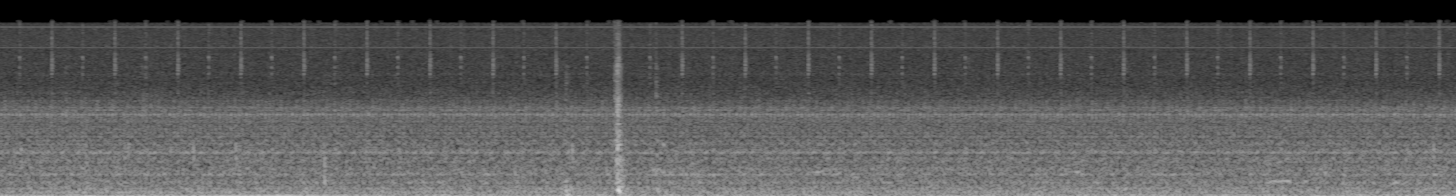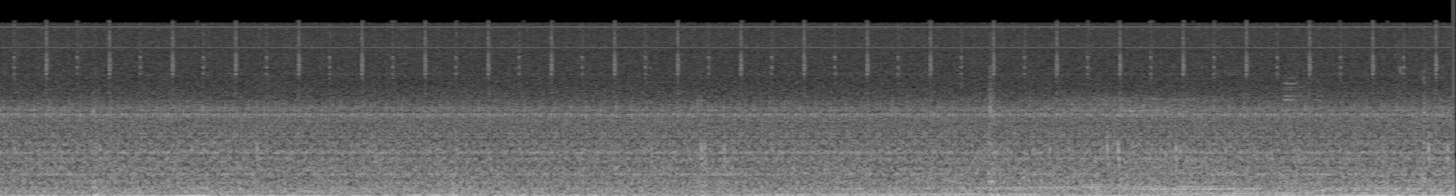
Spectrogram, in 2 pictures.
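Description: Engine of a stationary vehicle idling, heard from inside the cab as a steady low rumble, with faint regular ticking over it. One sharp click about six seconds in.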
